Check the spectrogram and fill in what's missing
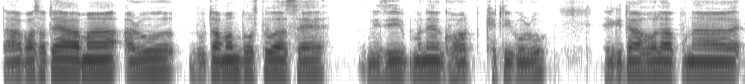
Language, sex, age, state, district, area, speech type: Assamese, male, 30-45, Assam, Dhemaji, urban, spontaneous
